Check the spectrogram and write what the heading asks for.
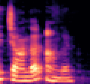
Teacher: ऐसे स्वर जिनका उच्चारण नाक और मुंह दोनों से होता है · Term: अनुनासिक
